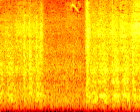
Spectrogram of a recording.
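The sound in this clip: A car engine cranks but fails to start, giving a steady grinding, whirring churn that runs through the whole clip at a fairly even level without catching.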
